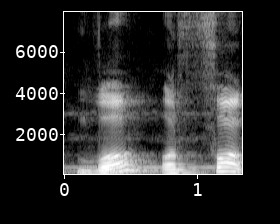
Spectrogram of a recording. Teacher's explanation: ऊपर के दांत और नीचे वाला होठ मिलाकर व और फ का उच्चारण होता है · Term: दंत ओष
